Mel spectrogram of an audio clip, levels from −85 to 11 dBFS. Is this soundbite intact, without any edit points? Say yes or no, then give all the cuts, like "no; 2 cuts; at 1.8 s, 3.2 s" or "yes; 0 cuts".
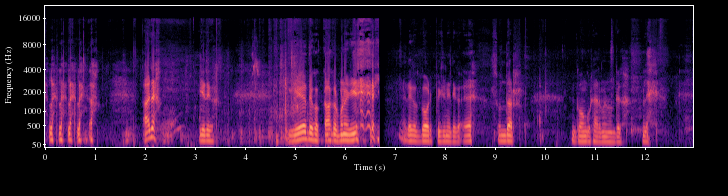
no; 1 cut; at 6.6 s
